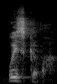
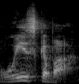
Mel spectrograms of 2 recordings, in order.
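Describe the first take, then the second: First: The word is said quickly. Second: The word is said at a normal pace.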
